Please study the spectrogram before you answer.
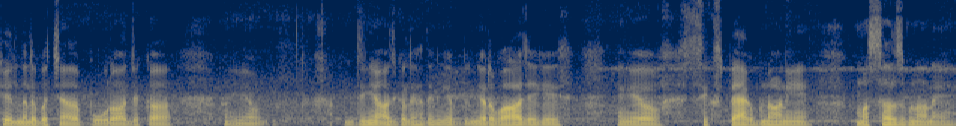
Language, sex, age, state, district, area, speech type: Dogri, male, 30-45, Jammu and Kashmir, Udhampur, rural, spontaneous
